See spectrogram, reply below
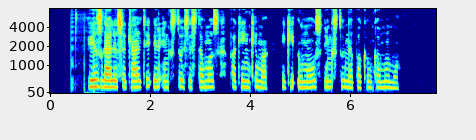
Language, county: Lithuanian, Kaunas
